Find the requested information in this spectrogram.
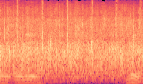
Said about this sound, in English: I'm gonna go ahead and get a round of applause for that because that was really dope.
